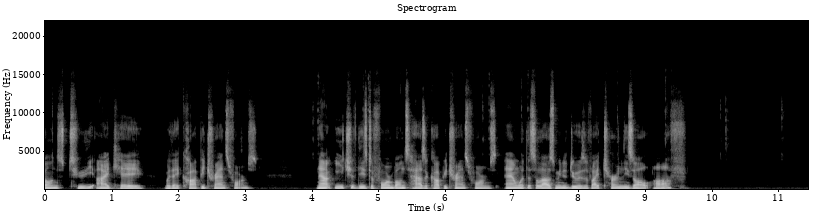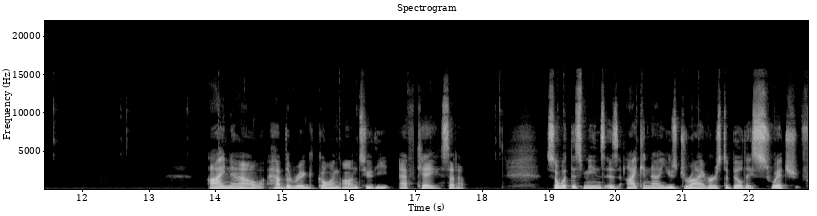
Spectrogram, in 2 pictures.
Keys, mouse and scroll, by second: 3.9 click, 4.7 click, 6.5 click, 7.0 click, 8.5 click, 10.0 click, 10.9 click, 11.9 middle click, 12.5 click, 13.5 click, 14.5 shift+middle click, 15.1 middle click, 15.4-15.7 scroll up 1, 15.7 click, 16.0 click, 16.6 middle click, 16.6-17.1 scroll down 1, 17.1 r, 18.4 alt+r, 18.5 alt+g, 19.0 click, 19.5 r, 20.4 alt+r, 20.5 alt+g, 21.1 click, 22.3 click.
